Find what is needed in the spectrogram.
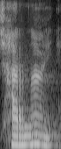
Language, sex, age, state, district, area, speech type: Bodo, female, 60+, Assam, Kokrajhar, urban, spontaneous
